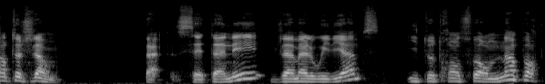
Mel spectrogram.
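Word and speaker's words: Jamaal: J'ai peur d'écorcher son prénom, mais c'est Jamal. Hein, Jamal, exactement, Jamal Williams.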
